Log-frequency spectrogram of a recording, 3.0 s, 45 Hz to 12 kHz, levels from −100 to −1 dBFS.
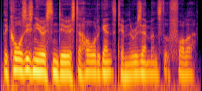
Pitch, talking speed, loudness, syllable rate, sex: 130 Hz, 275 wpm, -16 LUFS, 7.9 syllables/s, male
